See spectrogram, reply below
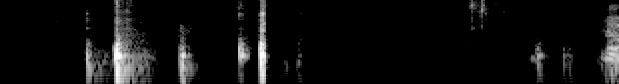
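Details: A series of short, dull knocks, like rapping on a door, in an otherwise quiet room with no animal voice.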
